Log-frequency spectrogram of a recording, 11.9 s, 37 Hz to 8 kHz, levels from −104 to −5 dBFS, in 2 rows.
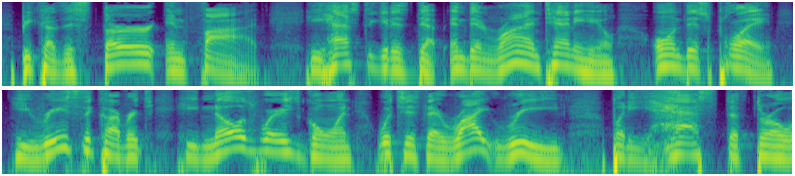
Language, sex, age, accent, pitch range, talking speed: English, male, 30-49, American, 90-125 Hz, 185 wpm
